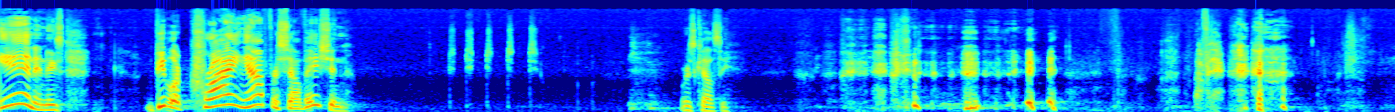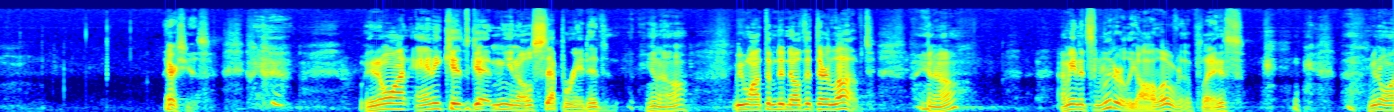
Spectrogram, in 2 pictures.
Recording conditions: large echoing room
